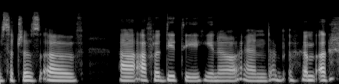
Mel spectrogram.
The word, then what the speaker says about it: Aphrodite: Aphroditi you know and I'm pronouncing her properly from now on actually I just I know I know it's like weird because when you speak English it's like Aphrodite you know but like Aphroditi like when you're when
